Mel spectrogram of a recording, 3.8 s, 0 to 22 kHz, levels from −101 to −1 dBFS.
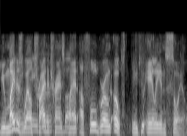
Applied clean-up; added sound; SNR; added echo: neural separator model SepFormer DNS4.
